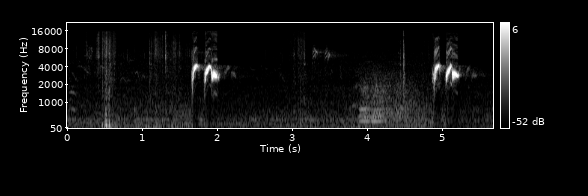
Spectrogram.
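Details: A female white-eye in a cage gives two quick high double chirps, slurring downward, meant to push the male into louder song; soft clicks, rustling and a brief low buzzy hum sound between them.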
